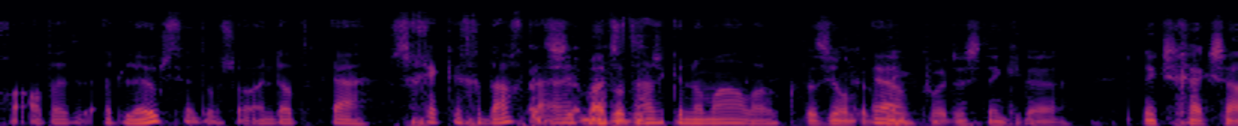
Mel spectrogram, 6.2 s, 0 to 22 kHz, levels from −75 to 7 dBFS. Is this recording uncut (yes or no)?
no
